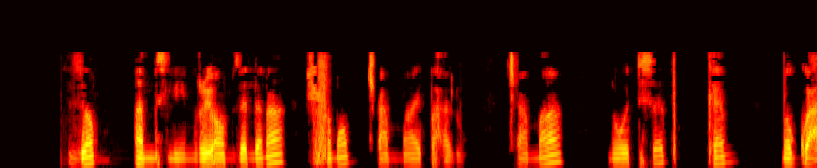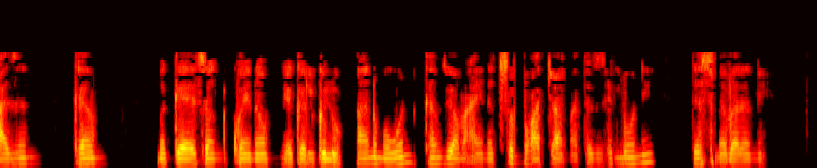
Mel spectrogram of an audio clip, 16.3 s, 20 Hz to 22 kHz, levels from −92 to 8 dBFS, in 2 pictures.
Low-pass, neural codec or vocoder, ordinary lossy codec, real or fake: 7.2 kHz; none; MP3, 24 kbps; real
